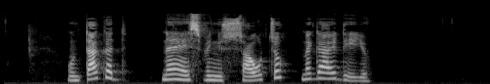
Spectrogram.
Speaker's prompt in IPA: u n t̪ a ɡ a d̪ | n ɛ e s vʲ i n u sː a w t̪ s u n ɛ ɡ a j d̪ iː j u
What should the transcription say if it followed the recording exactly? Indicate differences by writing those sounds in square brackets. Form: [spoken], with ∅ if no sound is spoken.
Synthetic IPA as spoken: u n t̪ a ɡ a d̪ | n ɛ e s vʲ i [ɲ] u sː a w t̪ s u n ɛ ɡ a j d̪ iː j u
